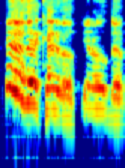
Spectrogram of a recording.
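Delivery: very high cartoon voice; put-on character voice. Shown as a demonstration. Actor showing interviewer a voice option, squeaky character. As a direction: jump into a squeaky little character.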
